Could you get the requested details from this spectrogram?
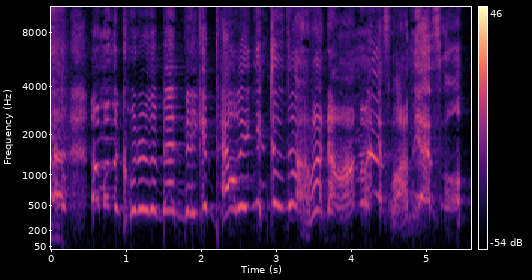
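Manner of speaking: very high, strained pouty wail; hammed-up self-pitying shriek; mock pouting. Acting out a pouting spouse.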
